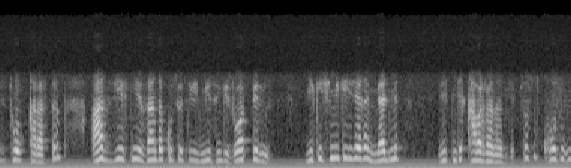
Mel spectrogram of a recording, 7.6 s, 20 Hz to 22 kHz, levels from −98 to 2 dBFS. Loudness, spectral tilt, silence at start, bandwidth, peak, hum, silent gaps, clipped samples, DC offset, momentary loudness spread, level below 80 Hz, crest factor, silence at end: -25 LUFS; -7 dB/octave; 0 s; 15 kHz; -6 dBFS; 50 Hz at -35 dBFS; none; under 0.1%; under 0.1%; 12 LU; -36 dBFS; 20 dB; 0 s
